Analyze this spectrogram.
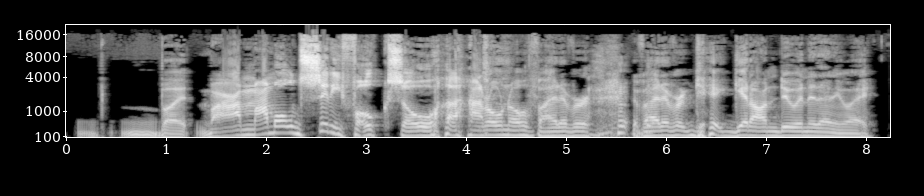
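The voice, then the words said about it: Put-on country accent. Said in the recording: “you just affected a country accent.”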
